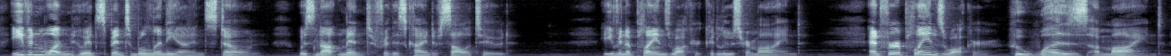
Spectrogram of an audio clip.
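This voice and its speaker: A male narrator delivers scripted dramatic fiction in a mid-range voice. He is solemn and deliberate, pausing for weight, with music quietly underneath. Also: medium pitch.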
